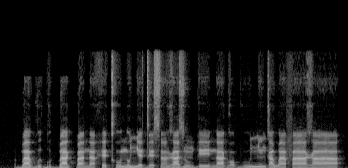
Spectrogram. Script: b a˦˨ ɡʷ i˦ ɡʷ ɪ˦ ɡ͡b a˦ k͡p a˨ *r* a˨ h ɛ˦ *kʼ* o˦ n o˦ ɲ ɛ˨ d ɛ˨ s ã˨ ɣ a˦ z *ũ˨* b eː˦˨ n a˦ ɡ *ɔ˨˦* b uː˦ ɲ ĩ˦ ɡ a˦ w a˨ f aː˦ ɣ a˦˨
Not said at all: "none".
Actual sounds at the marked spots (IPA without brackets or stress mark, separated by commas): n, kʰ, ũ˨, ɔ˨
